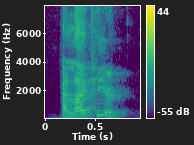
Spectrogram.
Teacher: the r was softened into an L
